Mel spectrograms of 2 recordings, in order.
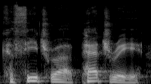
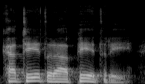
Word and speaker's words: Cathedra Petri: Peter's Chair or the Cathedra Petri, or if you prefer to pronounce it a bit more the Latin way, the Cathedra Petri.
